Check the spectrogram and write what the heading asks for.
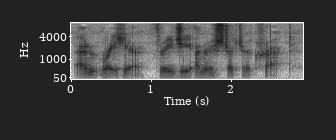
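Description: Here the same stuffy-nosed young man talks slowly in a low, flat voice with vocal fry, giving a casual tech walkthrough full of filler sounds. The audio is poor, captured by a close camera in his home.

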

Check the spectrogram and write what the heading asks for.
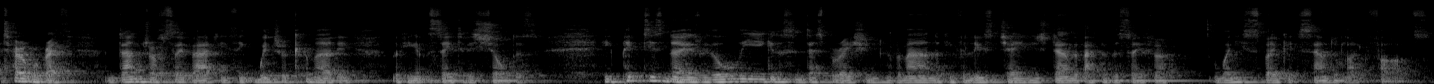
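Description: Low-voiced man reading a children's story. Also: darkish tone. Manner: playful, storytelling asides. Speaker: children's author. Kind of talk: reading his own book aloud. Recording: roomy echo.

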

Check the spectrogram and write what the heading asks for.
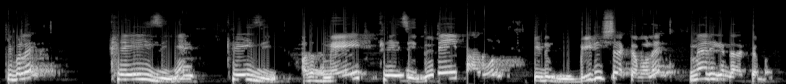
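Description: A Bangladeshi English teacher leads a classroom-style vocabulary lesson, repeating each word and quizzing his listeners with questions. His high, expressive voice moves fairly quickly and has a darkish tone. The recording has its highs cut off.

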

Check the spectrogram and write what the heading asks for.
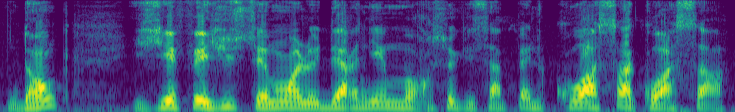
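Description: A man in his thirties from France, a rapper, talking in a relaxed, rambling way in an outdoor interview into a handheld mic. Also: mid-range voice, normal speed, husky, no room sound. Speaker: rapper guest. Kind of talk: casual interview answers. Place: outdoors by a river in a park. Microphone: host's handheld mic.

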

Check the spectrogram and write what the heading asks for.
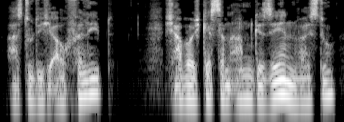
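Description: A man voicing a pushy, unkempt big Dutch colleague in a low, dark, sly manner. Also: brisk, breathy edge, no room sound, clean studio sound, full character voice. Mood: leering. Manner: leering, sly.

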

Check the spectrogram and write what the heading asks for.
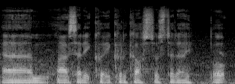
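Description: Man in his thirties, football manager, low even delivery, frank post-match talk into a handheld mic outdoors. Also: fast talker, slight background noise. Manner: frank, plain-spoken, many ums and restarts. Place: outdoors beside a football pitch. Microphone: handheld interviewer mic held to him.

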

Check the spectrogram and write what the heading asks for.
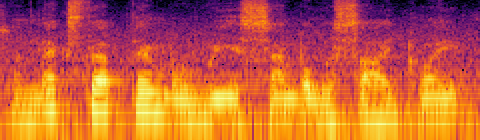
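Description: At a normal speed and with a somewhat high voice, a man shows how to repair a fishing reel at a wooden workbench indoors. His instructional talk is casual and orderly, step after step, with continuous background noise.

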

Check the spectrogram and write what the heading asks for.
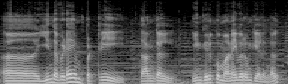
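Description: A man's voice: fairly low pitch, unhurried, a little mellow, soft background music, natural voice. A man doing a firm, commanding king.

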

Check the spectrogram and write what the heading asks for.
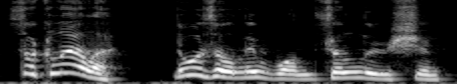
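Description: Brit gaming host, mock-grandiose and cheeky, voice sits a bit high. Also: male voice, big pitch swings, normal speed. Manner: sardonic, mock-grandiose banter. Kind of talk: comedic channel announcement.

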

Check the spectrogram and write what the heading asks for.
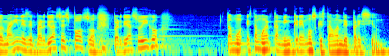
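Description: A man's voice: medium pitch, a bit bright. A man preaching a sermon in an emphatic style, acting out the people he quotes.

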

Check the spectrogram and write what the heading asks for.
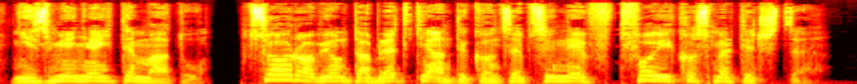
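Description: A man's voice: on the low side, moderate pace, husky, no echo, studio quality. A man voicing a strict, overprotective father who scolds in a raised voice. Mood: angry.

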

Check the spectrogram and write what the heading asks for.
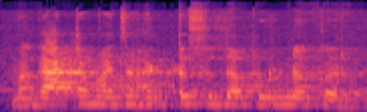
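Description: A woman's voice: fairly high pitch, little pitch movement, brisk, lightly acted. Woman doing a stubborn older mother. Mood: reproachful. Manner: demanding, reproachful. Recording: echoey room with faint noise.

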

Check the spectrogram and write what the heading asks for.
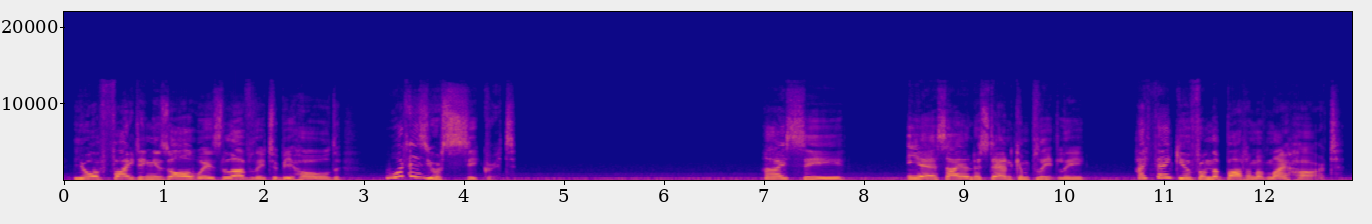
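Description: A flamboyant video game warrior obsessed with beauty speaks in a strikingly high, effeminate voice with a fairly bright tone. He lingers over every flowery phrase in a refined, theatrical, heavily acted performance, with slight background noise.

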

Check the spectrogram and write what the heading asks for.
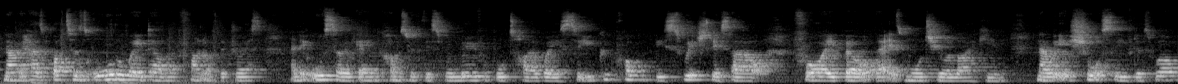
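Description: Woman, thirties, upbeat haul chatter, fairly low voice, flat delivery, very echoey room, mic at a distance. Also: moderate pace, hardly any pauses. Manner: chatty and upbeat, often addresses viewers as guys. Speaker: fashion vlogger. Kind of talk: try-on haul review. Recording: roomy echo, mic at a distance.

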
